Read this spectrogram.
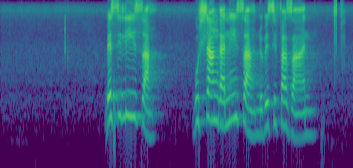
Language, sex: Zulu, female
